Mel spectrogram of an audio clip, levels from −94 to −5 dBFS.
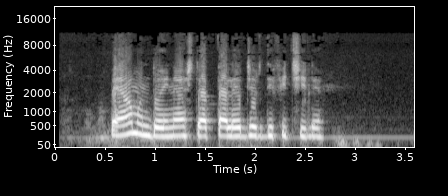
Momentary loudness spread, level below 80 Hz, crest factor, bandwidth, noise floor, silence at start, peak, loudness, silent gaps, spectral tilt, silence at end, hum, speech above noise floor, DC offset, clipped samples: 9 LU; -48 dBFS; 12 dB; 11 kHz; -43 dBFS; 0.45 s; -2 dBFS; -11 LUFS; none; -5.5 dB/octave; 0.55 s; none; 32 dB; under 0.1%; under 0.1%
